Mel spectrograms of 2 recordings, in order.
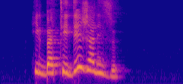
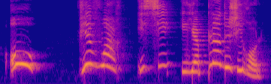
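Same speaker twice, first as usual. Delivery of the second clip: excited; 12 semitones higher, 6 dB louder than usual. Acted. Father calls excitedly.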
